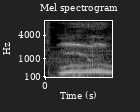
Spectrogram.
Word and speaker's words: Gohan: Just a little slower and more emphasis on the G, please. – Sure. Gohan.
